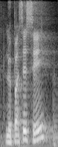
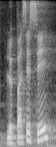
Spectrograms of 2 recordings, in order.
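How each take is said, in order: No difference in how they are said.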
